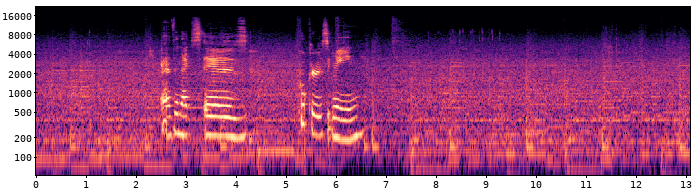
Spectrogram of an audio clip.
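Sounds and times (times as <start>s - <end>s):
soft background music: 0.0s - 13.0s.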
